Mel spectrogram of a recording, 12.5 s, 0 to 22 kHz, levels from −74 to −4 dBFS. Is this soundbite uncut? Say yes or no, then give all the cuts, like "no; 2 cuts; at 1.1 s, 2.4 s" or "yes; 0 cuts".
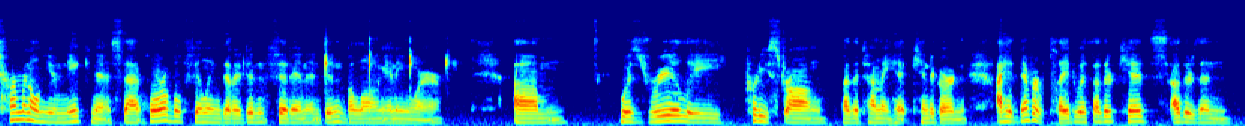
no; 2 cuts; at 7.3 s, 10.4 s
